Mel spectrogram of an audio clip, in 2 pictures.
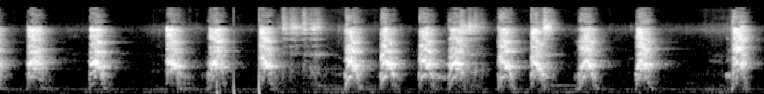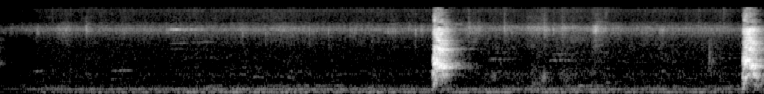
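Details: A pet Shih Tzu puppy at play lets out a long burst of rapid, high-pitched yaps, some doubled, then goes quiet with background hum before two lone barks near the end.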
